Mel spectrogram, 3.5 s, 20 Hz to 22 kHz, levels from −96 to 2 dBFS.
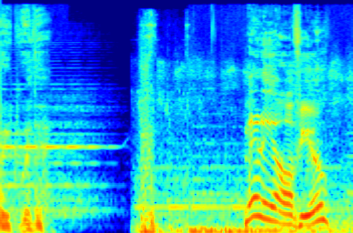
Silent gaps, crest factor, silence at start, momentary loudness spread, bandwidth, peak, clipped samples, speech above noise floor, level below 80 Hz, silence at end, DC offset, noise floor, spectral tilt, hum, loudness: none; 14 dB; 0 s; 18 LU; over 20 kHz; -4 dBFS; under 0.1%; 26 dB; -28 dBFS; 0 s; under 0.1%; -42 dBFS; -6 dB/octave; none; -19 LUFS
